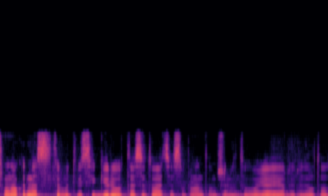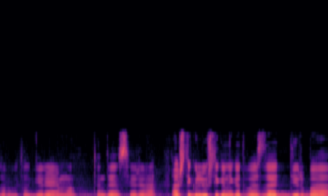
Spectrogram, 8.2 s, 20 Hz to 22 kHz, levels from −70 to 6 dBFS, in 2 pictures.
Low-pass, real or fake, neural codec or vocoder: 7.2 kHz; real; none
